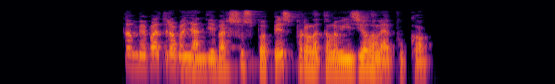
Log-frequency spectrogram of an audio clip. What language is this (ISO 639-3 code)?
cat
